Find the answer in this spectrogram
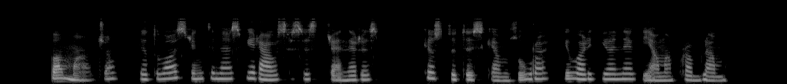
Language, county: Lithuanian, Kaunas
